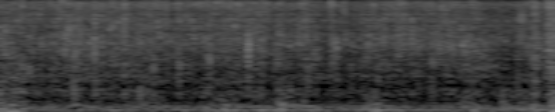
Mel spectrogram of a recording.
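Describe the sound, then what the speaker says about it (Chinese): Pork belly and garlic whites stir-fried in a wok give a steady, close frying sizzle that holds even throughout, with no voices. "炒至金黄色的五花肉，再把蒜白放入锅中，炒出蒜香味。"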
